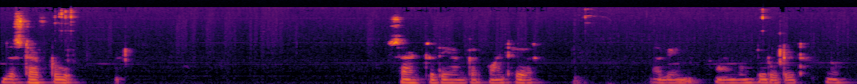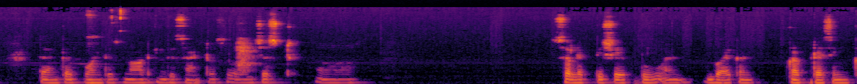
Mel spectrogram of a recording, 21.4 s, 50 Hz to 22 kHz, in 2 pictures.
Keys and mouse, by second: 0.7 ctrl+click, 7.3 ctrl+click.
